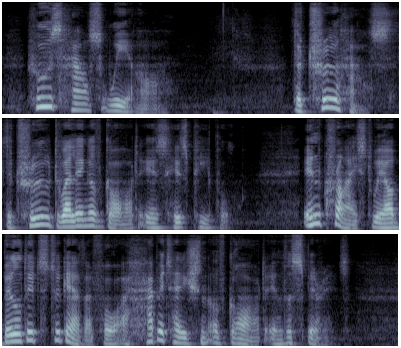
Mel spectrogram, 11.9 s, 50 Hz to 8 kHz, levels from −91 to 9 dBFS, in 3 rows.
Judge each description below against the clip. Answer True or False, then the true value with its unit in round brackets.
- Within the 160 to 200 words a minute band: False (145 wpm)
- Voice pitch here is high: False (145 Hz)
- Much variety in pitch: True (7.6 semitones)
